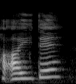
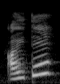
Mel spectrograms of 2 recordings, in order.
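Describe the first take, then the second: First: Said in the usual way. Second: Much higher, rising panicked repeat; alarmed high rising అయితే; sudden high squeak. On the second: A narrator's reading. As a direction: jump up in alarm on the word. Anu repeats, pitch jumps.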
